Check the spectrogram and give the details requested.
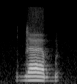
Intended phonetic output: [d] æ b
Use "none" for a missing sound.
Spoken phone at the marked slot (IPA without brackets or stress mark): d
